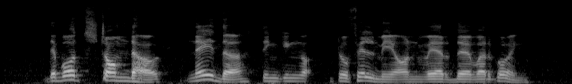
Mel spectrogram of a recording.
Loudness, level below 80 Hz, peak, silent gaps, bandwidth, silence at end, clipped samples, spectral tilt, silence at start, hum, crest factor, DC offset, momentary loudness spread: -28 LUFS; -62 dBFS; -8 dBFS; none; 15.5 kHz; 0.45 s; under 0.1%; -5.5 dB/octave; 0.45 s; none; 20 dB; under 0.1%; 12 LU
